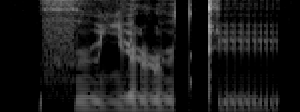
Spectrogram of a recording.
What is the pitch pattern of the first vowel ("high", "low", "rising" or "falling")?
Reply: low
